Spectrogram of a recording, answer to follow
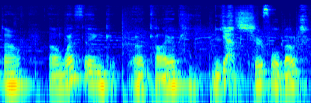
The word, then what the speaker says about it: Calliope: I keep forgetting Calliope's name is pronounced Calliope.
